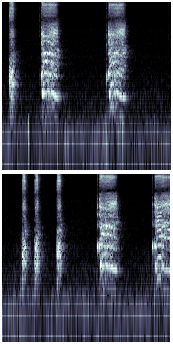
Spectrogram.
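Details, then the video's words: Pet squirrel Lexi talking for the first time indoors: longer raspy hissing bursts alternating with brief sharp chirps, irregularly spaced over a quiet background. "Lexi the Pet Squirrel fist words"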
